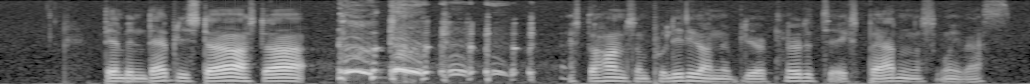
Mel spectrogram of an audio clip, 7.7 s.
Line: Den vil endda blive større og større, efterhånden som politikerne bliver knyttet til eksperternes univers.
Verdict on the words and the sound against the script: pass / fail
fail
